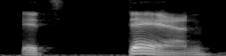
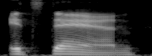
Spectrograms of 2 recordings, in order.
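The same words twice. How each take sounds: First: It is said plainly, words kept apart. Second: It is said in a Jersey accent, run together.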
